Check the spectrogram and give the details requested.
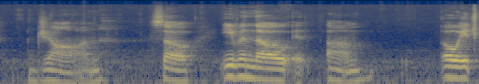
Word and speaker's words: John: And the letters OH say the ah sound like in father. So I would probably rewrite that like John.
